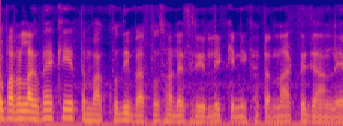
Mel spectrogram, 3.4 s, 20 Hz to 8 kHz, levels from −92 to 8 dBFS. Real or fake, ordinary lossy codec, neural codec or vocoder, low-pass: fake; none; codec, 16 kHz, 6 kbps, DAC; 7.2 kHz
